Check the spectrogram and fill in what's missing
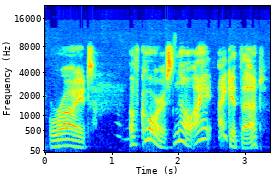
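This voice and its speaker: A man voicing a pompous, awkward geeky young man in an amateur voice drama, speaking in a stiff, lowered voice. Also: wildly swooping pitch, slow, full character voice.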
